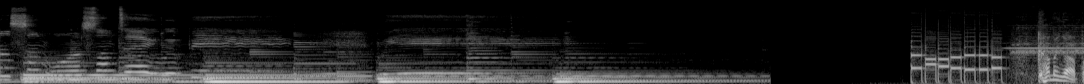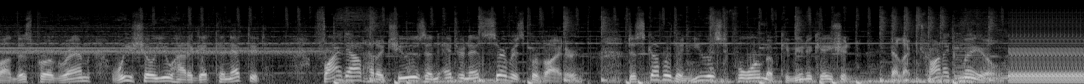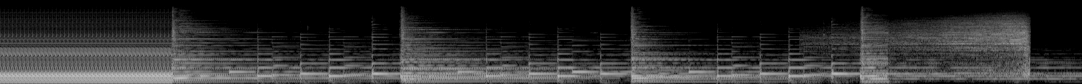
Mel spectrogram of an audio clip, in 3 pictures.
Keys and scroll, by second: 14.3 p.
